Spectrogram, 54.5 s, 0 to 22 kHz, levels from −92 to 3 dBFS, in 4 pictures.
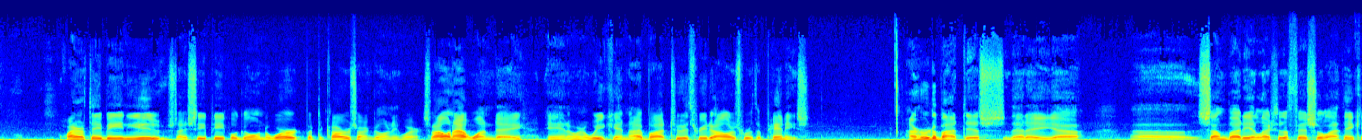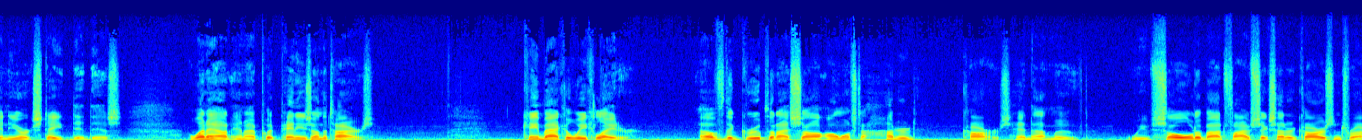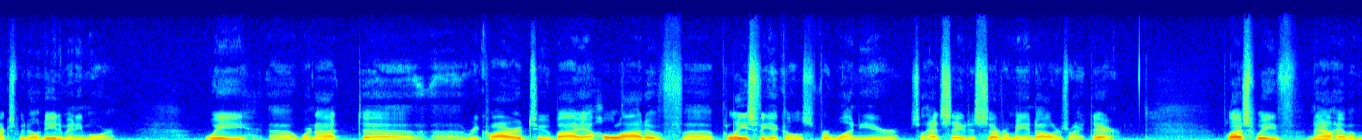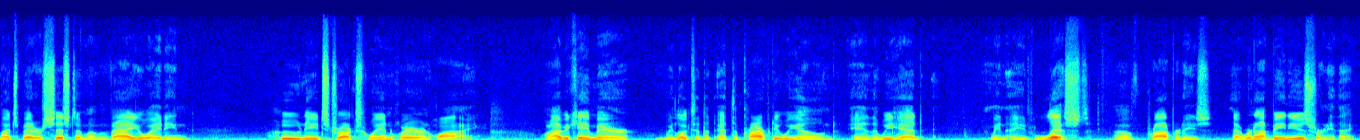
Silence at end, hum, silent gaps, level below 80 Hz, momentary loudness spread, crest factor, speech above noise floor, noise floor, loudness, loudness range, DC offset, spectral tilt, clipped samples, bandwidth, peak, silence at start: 0.05 s; none; none; -46 dBFS; 15 LU; 20 dB; 26 dB; -50 dBFS; -25 LUFS; 6 LU; under 0.1%; -6.5 dB/octave; under 0.1%; 19 kHz; -4 dBFS; 0 s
